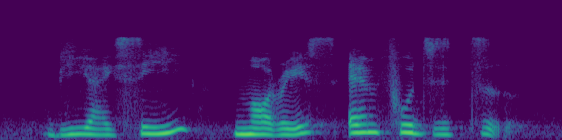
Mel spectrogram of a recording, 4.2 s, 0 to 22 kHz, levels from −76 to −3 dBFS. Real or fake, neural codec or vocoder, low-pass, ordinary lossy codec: fake; codec, 16 kHz in and 24 kHz out, 0.8 kbps, FocalCodec, streaming, 65536 codes; 7.2 kHz; none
